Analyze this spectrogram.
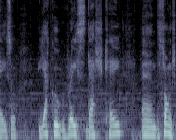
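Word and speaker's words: Racek: As I said, we then have Yakub Race K. Okay, it's actually I think it is Yakub Rasic, R A C E K, but he puts a hyphen and then a K.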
